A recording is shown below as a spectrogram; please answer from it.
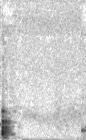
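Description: Percussion of the chest over the lung, tapping the intercostal spaces along the midclavicular line, produces a short, hollow, mid-pitched thud that fades within about a fifth of a second, with a fainter tap near the end. This is the normal resonant note expected over air-filled lung.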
